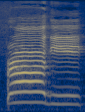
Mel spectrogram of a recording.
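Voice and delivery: high, loud drawn-out call; mother hollering for her son. A narrator's reading. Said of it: "called his mother".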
